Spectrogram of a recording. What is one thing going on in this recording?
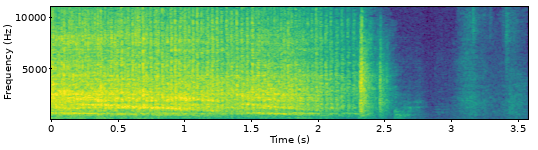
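An angle grinder whirs loudly and winds down.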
